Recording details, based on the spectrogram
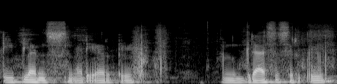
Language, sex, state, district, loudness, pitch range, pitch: Tamil, male, Tamil Nadu, Nilgiris, -19 LUFS, 95-105 Hz, 100 Hz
